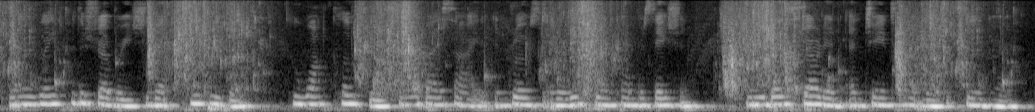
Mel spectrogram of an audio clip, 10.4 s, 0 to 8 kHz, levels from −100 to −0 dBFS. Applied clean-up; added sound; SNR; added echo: none; Bathtub (filling or washing) / Water / Liquid; 18 dB; reverberation time 0.4 s.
